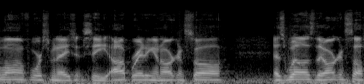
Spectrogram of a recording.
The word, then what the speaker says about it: Arkansas: ] is Kansas pronounced canas but Arkansas is pronounced Arkansas makes zero sense I don't know those Federal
